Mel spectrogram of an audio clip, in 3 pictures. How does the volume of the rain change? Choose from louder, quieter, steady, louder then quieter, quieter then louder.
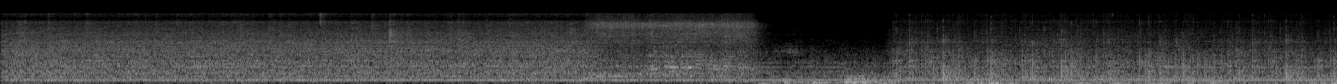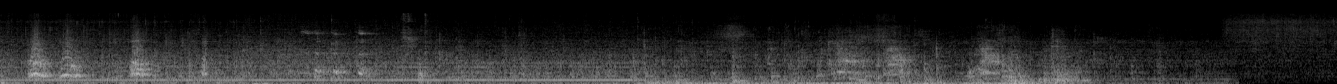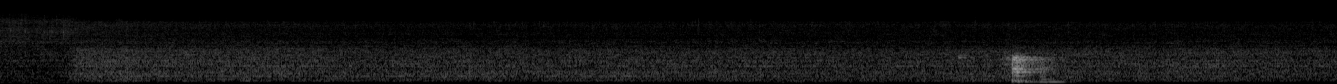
quieter.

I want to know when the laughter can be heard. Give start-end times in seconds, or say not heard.
6.5-8.0, 16.4-17.1, 36.3-37.2.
